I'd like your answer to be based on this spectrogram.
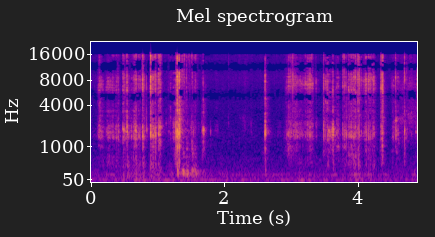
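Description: A utility knife blade slices and scrapes brittle flakes off a solid purple dry bar soap held in the hand. Dry, bright crunching and scratchy scraping come in short bursts, with a sharp crack near the middle and quieter gaps between strokes.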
